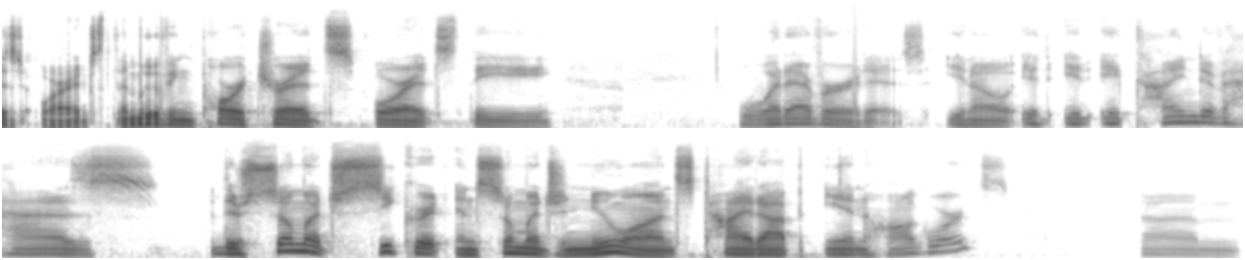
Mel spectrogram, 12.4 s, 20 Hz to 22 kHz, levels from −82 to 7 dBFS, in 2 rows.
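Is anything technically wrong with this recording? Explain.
Yes. From 0 to 0.8 s the speech has a rough, robotic flutter at around 30 Hz. This is overlap-add ripple: frames were rejoined with overlaps that don't sum evenly, so the level swings by about 60 dB each frame.

Brief hard-edged silences occur at 4.27 s (10 ms, before "it is you know"), 8.27 s (9 ms, between "there's so much" and "and so much nuance") and 10.28 s (6 ms). These are gaps between stream segments: timestamps leave holes that the player fills with silence, consistent with 2-second segment boundaries.

From 10.10 to 11.64 s, just after "so much nuance tied", a ticking zipper noise rides on the speech as the level drops about 25 dB. It comes from applying the change in 1 dB steps, roughly twenty per second, without smoothing.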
